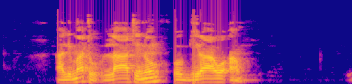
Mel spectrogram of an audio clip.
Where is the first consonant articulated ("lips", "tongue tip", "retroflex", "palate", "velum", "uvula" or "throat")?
throat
